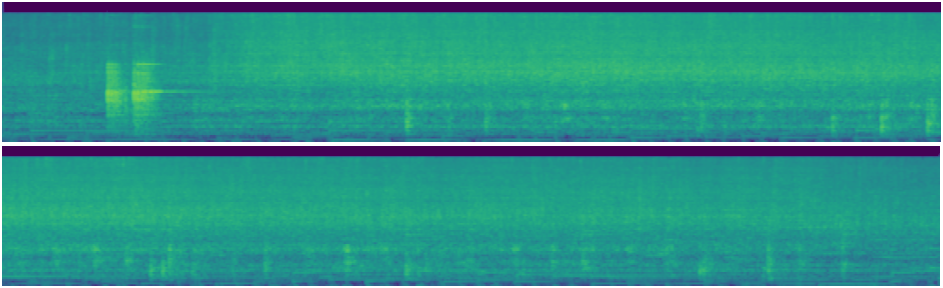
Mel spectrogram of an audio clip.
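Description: Sliced onions and ginger-garlic paste sizzling steadily in hot oil in a metal pot, stirred with a wooden spatula that scrapes and knocks against the pot now and then. Two sharp metallic knocks about a second in.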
